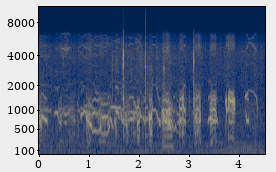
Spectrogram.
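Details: Puppies suckling milk from their mother outdoors: a busy chorus of high squeaky whimpers and wavering whines, overlapping at first, then short rising and falling squeals in quick bursts.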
